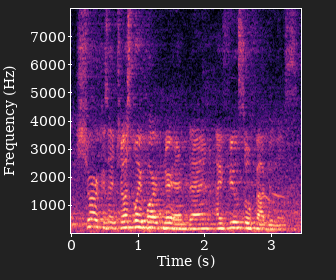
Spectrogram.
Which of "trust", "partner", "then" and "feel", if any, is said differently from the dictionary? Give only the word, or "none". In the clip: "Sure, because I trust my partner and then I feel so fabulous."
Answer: none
